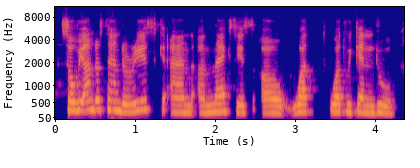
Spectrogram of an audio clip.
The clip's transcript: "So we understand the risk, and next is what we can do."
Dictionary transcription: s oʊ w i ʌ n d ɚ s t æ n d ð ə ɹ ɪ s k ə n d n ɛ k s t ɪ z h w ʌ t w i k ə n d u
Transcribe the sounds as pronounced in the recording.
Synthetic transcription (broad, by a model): s oʊ w i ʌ n d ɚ s t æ n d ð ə ɹ ɪ s k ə n d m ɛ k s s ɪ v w w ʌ t w i k ə n d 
